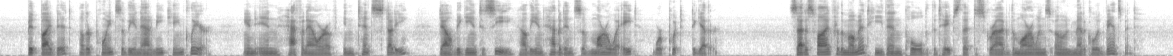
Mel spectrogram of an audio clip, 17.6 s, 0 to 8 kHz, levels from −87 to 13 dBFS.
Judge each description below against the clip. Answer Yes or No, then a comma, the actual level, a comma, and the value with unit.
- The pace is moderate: Yes, average, 160 wpm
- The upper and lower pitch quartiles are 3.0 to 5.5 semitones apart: No, narrow, 2.5 semitones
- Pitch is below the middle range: Yes, very low, 90 Hz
